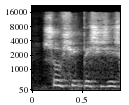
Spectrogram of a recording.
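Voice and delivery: ordinary talk

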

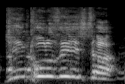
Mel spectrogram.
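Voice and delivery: loud, high accusing yell; mock outrage. Accusing the defendant of blaming the bank, loud high mock outrage.

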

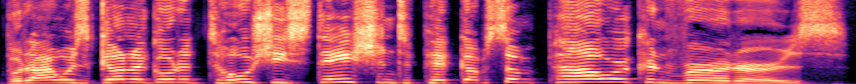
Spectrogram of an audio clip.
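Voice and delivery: whiny Luke. Acted. Repeating the quote for his co-host, whiny and high. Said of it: "In a very whiny voice".

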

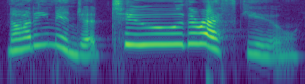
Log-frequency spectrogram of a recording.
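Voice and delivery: high, loud rallying cry; heroic shout. A narrator's reading. Naughty Ninja rescuing his dad from the tub, heroic shout. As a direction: call it out like a little superhero. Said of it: "he shouted".

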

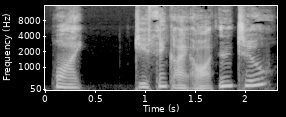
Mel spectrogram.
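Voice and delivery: put-on high-pitched child's voice, parrying; cautious little nephew; guarded young boy. A narrator's reading.

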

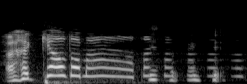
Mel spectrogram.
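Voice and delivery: high frantic freak-out; panicked high voice, fading away. Retold or imitated. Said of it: "Rocco when he was freaking out".

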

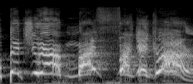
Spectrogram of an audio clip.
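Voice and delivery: high, slow incredulous yell; mock shout. Driver yelling back at the girls in his car, high mock shout. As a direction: yell it in disbelief. Retold angry retort.

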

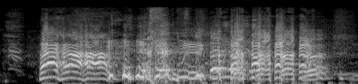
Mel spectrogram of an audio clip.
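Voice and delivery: loud, high, smug cackle; laughing to himself. Acted. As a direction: laugh at your own joke. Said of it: "he laughs to himself like this".

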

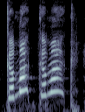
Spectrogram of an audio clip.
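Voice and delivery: silly high-pitched repeat; high squeaky amok. Pretend. Repeating the word playfully.

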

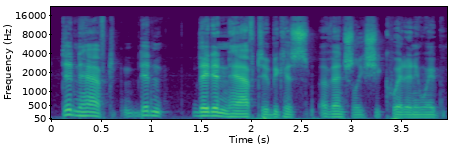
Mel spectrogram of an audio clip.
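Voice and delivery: ordinary delivery

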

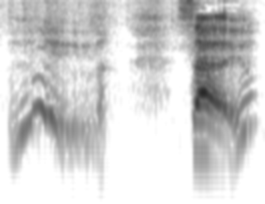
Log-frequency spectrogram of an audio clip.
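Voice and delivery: ordinary delivery

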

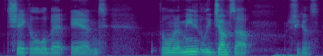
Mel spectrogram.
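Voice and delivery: normal talking voice

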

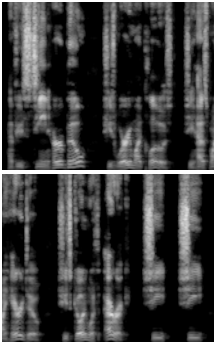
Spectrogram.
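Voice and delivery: high-pitched, frantic complaint; shrill, upset. A narrator's reading. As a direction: pile up the grievances, getting stuck at the end. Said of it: "she cried shrilly".

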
